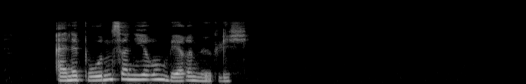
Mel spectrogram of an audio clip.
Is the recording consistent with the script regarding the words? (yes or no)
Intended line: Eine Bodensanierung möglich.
no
